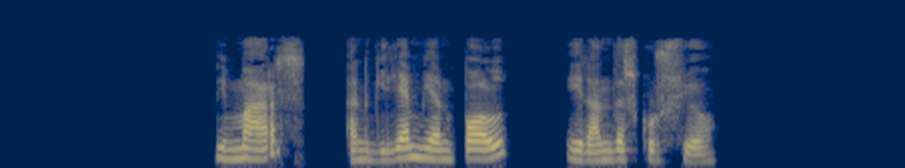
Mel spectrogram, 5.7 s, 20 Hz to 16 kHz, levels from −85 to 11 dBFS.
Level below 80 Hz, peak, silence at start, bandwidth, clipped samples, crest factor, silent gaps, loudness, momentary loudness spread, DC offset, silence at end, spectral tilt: -66 dBFS; -2 dBFS; 1.35 s; 7.8 kHz; under 0.1%; 20 dB; 1.92-2.15 s, 2.86-2.90 s, 3.19-3.53 s; -20 LUFS; 13 LU; under 0.1%; 1.2 s; -5 dB/octave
